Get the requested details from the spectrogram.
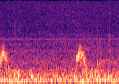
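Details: Sharp pulsed whooshing arterial Doppler beats, about one a second, from a normal triphasic signal in the distal superficial femoral artery at the adductor canal above the knee, during a lower-extremity arterial duplex exam.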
